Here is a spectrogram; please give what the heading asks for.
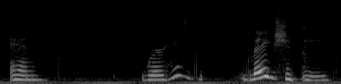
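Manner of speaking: ordinary delivery, nothing marked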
